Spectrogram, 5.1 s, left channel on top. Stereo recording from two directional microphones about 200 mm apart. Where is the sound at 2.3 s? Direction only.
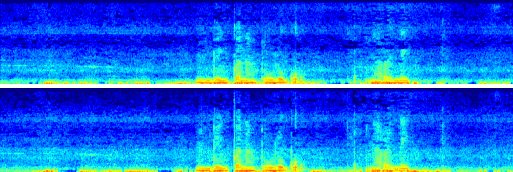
35° right (ahead or behind).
